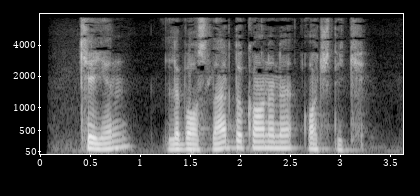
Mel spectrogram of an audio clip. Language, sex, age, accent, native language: Uzbek, male, 19-29, Surxondaryo, Uzbek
